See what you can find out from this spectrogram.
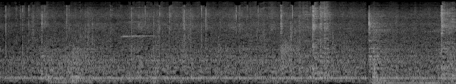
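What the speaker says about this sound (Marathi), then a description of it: "तर हे तीळ मी भाजायला टाकलेत कढईत." Sesame seeds roast in a wok with a soft, steady crackle and hiss, punctuated by a few light scraping stirs.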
